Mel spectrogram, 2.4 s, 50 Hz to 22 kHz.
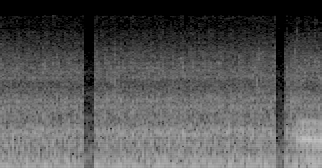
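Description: Tractor engine in the Farming Simulator 17 video game, a steady low droning hum with strong harmonic tones, briefly cutting out twice before resuming.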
